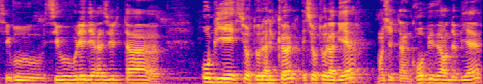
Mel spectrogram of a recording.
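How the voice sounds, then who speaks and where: A man talks at a medium pitch, and audible echo from the room surrounds his voice. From Italy (Naples). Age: 50s. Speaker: vlogger sharing diet experience. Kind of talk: personal testimony vlog. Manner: hesitant, many fillers.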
